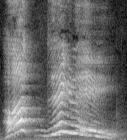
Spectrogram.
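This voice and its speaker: Casting: a reader playing a dreamy, stubborn little mole; very high, slow and bright, sung lines, recorded far off in an echoing room. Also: female voice, very animated, exaggerated voice. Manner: sing-song, slow and wondering. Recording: roomy classroom, mic far off, background noise.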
